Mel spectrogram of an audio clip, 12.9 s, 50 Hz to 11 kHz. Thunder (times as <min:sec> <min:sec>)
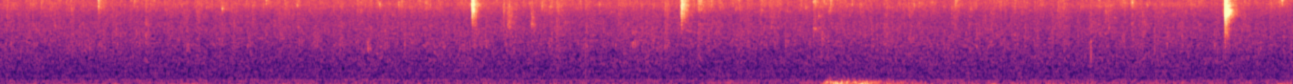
0:08.2 0:09.4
